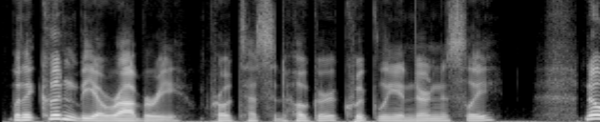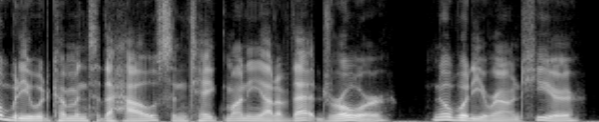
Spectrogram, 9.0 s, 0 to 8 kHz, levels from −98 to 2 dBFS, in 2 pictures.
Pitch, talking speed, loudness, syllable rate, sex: 125 Hz, 175 wpm, -19 LUFS, 5.8 syllables/s, male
